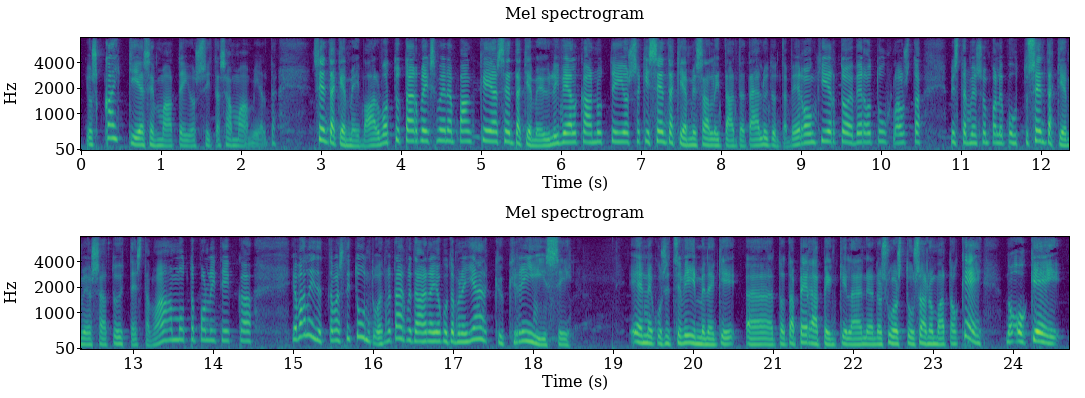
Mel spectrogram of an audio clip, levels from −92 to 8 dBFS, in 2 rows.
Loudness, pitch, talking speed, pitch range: -23 LUFS, 220 Hz, 160 wpm, 165-255 Hz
